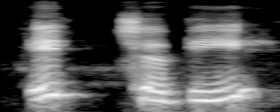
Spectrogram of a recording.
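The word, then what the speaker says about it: इच्छति: Man yah, ka, ichhati, man yah, ka, ichhati, ichhati. So say it like ich and chati. So when you will combine it, it will be ichhati. Ichhati means desire.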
